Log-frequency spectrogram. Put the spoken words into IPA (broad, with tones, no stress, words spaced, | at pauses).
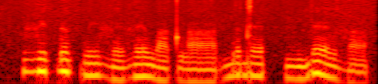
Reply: ve˦tɗə˦kʷe˧ vɛ˨vɛ˧wa˨tŋaː˨ ɡ͡bə˦dɛ˦ | i˨jɛ˦˨l va˨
